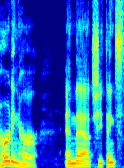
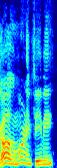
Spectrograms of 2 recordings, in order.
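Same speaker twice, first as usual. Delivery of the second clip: mock innocent dad; 8 semitones higher than usual. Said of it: "I was like".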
